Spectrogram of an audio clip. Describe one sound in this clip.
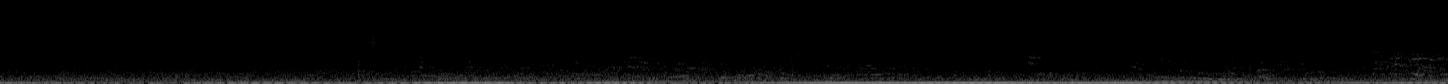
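Men and women chat quietly nearby.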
